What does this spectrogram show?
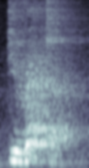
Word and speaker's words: director: Director. Director. He is the director of the movie. He's the director of the movie. The top, I almost like say top.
